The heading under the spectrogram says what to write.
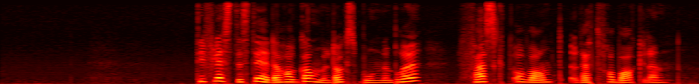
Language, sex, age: Norwegian, female, 32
